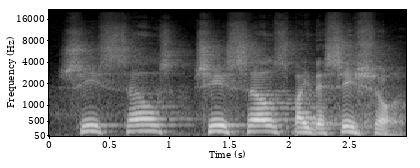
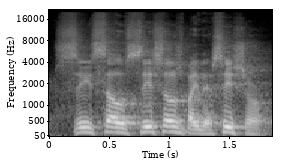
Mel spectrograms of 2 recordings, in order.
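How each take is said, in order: First: SHE and SEASHORE said with a clear "sh"; high, deliberate tongue twister, hushing the "sh" in SHE and SEASHORE. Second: SHE said as "see", SEASHORE as "seasore"; plain "s" for every "sh" in SHE and SEASHORE; SH turned into S. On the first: Old acting teacher setting a tongue twister, crisp "sh" in SHE and SEASHORE. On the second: Spanish student attempting the tongue twister, SHE and SEASHORE with "s" for "sh". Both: Retold or imitated. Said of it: "we don't have that sh sound".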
